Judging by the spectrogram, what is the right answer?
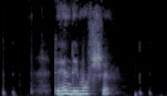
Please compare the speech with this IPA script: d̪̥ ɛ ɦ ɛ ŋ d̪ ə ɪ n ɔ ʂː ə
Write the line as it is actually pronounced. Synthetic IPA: d̪̥ ɛ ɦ ɛ n d̪ ə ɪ m ɔ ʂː ə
